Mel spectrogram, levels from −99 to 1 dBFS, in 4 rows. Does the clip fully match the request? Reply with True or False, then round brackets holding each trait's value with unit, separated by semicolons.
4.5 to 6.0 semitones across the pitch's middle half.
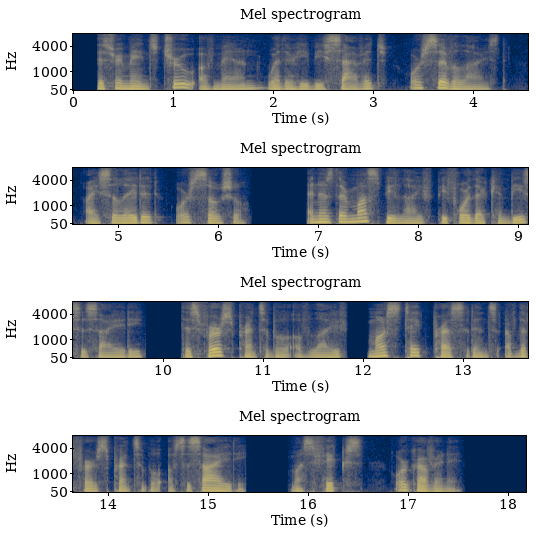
False (3.4 semitones)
